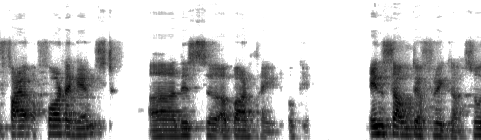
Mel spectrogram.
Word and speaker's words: apartheid: rights leader who fought against apartheid guys please pronounce the word correctly it's apartheid okay apartheid or it means racial discrimination against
